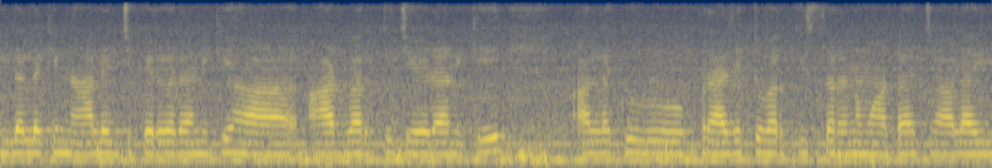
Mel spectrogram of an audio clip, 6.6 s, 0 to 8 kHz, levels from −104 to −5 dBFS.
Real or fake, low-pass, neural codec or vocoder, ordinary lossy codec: real; 7.2 kHz; none; none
